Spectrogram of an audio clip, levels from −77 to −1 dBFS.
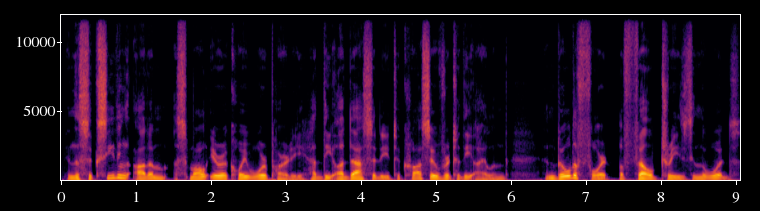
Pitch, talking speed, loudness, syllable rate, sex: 95 Hz, 185 wpm, -20 LUFS, 5.0 syllables/s, male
